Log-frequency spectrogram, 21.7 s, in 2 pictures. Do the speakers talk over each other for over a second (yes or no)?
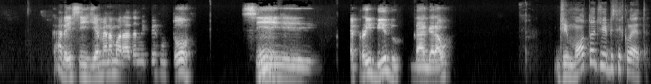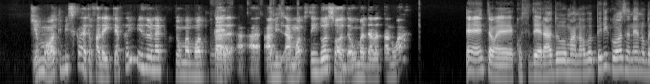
no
